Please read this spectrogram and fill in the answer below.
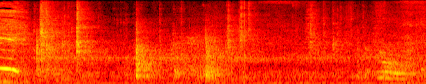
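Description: A voice trails off at the very start, then a few scattered light knocks and clicks of handling, spaced irregularly over a low background.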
